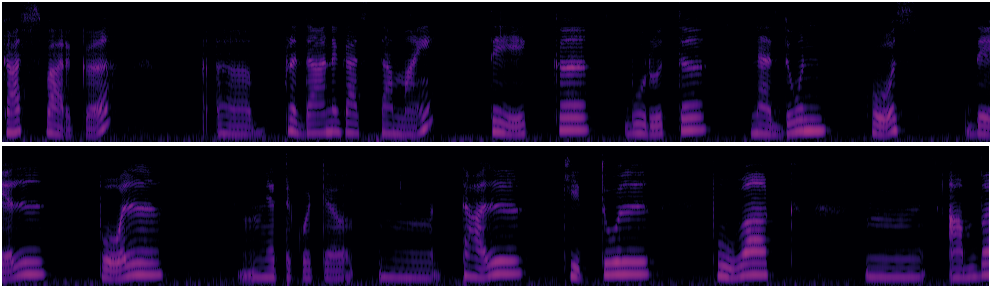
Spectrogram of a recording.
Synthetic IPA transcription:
ɡ̥asʋaɾɡə | pɾəd̪aːnəɡast̪amajt̪eːkə | buɾut̪əː | ɛd̪un | kʰosd̪el | pol | et̪əkoʈə | t̪al | kʰit̪ul | puʋak | ambə

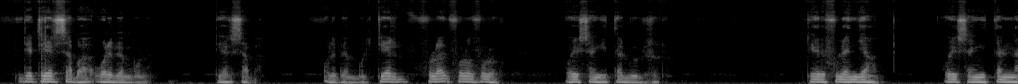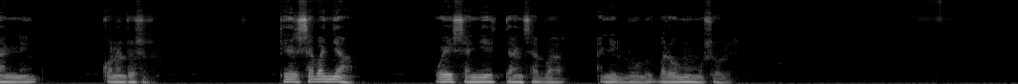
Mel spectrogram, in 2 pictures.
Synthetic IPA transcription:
nteteɾsabawolebembulu | teɾsaba | wolebembulteɾfolafolofolo | wojesaŋɡitːaluːlusoto̥ | teːɾfulaɲɟam | wojesaŋɡitːanːanːiŋ | konontosoto̥ | teɾsabaɲɟa | wojesaɲɟetansabaː | niluːlubaɾiomumusolt

